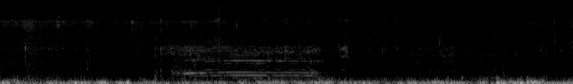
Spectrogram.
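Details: Farm sheep in the morning as rams and ewes are released to spring pasture for the first time this year. One drawn-out, quavering bleat lasts about a second and a half, over steady low rumbling and shuffling farmyard noise.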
